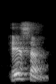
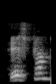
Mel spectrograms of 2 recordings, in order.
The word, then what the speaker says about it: hastened: हेसन, यहाँ पे T silent रहेगा, हेस्टन ना होकर इसका प्रोनाउंसिएशन होगा हेसन।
